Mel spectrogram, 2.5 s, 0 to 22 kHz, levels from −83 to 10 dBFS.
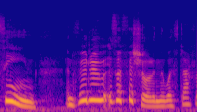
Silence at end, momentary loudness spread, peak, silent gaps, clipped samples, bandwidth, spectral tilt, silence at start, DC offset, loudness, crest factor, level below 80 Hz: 0.1 s; 13 LU; -6 dBFS; none; under 0.1%; 9.4 kHz; -8 dB/octave; 0.05 s; under 0.1%; -20 LUFS; 12 dB; -50 dBFS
